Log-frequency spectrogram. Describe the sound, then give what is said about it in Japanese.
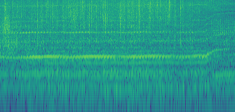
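A paper shredder runs with a steady, loud motor whine over a gritty grinding texture; the tone steps up in pitch near the end. “すべてのこのなかったことにしたいことをこちらシュレッダーにかけて、なかったことに、バイバイ。”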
